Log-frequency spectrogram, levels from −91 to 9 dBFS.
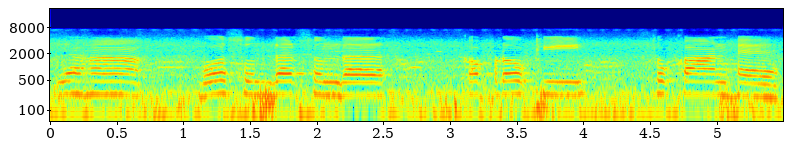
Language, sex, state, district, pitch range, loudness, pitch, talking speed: Hindi, female, Haryana, Jhajjar, 220-235 Hz, -15 LUFS, 230 Hz, 85 wpm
